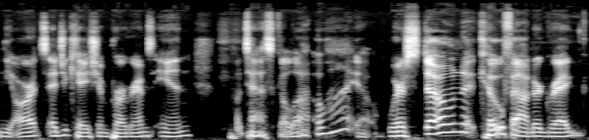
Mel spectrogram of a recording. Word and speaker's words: Pataskala: about that anymore so while those in the know favor the third pronunciation Pataskala uh Pataskala Red IPA can also be called but Pat askala or Peta Scala IPA uh no matter how you say it though this is a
